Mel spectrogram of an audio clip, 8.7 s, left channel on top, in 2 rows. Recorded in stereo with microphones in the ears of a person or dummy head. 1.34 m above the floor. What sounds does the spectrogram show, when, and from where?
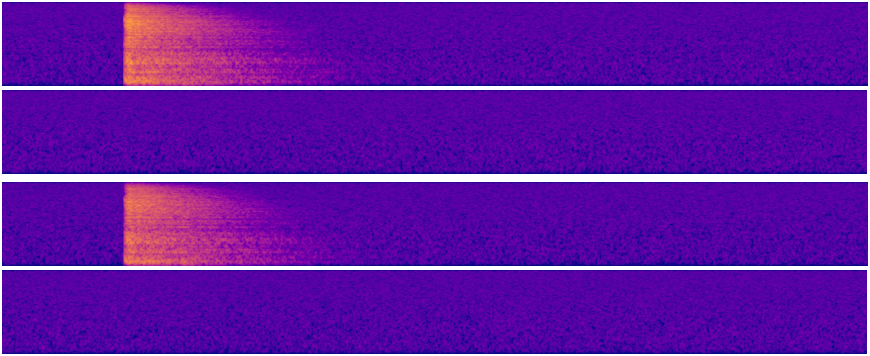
0.6 s crushing: 15° left (ahead or behind), 1.0 m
